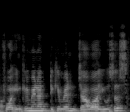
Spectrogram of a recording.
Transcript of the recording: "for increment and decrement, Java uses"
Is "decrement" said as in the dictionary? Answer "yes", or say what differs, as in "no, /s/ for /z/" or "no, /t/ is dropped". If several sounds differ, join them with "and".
no, /ɹ/ is dropped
